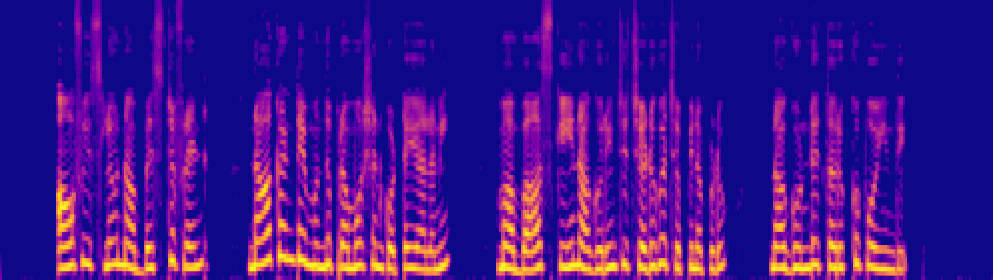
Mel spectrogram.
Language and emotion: Telugu, sad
